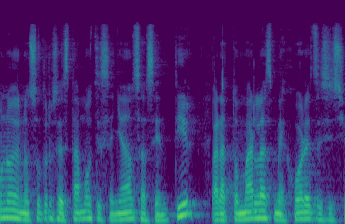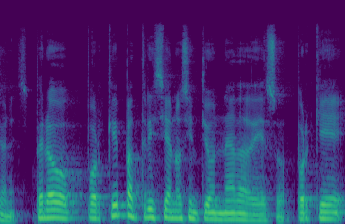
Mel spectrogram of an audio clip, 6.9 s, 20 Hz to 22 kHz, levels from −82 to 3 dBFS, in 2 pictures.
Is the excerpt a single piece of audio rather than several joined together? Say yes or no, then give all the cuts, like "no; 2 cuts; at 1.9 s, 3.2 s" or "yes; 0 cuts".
yes; 0 cuts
